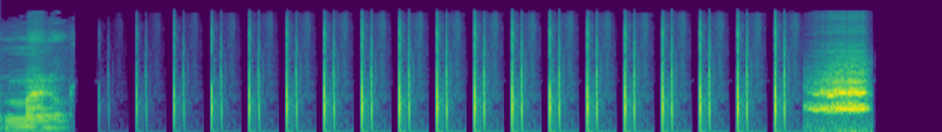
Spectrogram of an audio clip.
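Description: Light footsteps patter quickly and evenly.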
